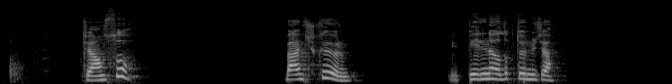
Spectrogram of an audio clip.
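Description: A young woman speaks calmly and firmly nearby.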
